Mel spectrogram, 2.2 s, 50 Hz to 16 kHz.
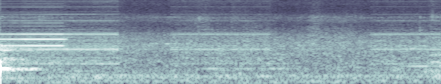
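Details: Bluetooth audio player module whose every blink is heard in the speaker as a short beep near 650 Hz, then faint hiss from supply-coupled noise; the fix is adding a diode and resistors on the supply.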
